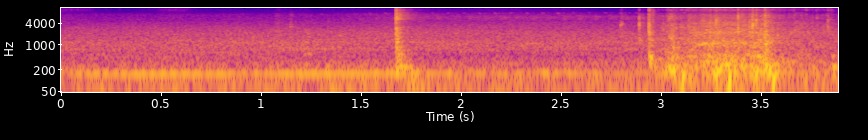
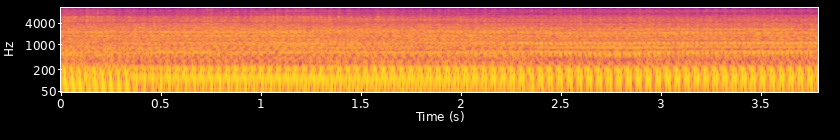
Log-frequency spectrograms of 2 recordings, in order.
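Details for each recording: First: Walk-behind lawnmower from the 2025 startups: steady low drone swelling and sagging unevenly; surging because the broken choke lever lets the loose choke vibrate itself back, otherwise runs fine. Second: 1985 Honda HR214 mower, first start since 2022: steady, even single-cylinder putter at idle with no misses or knocks, slight idle hunting possibly from sitting so long; normal idle.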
